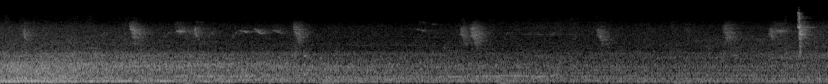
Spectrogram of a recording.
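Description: Scattered short, high-pitched chirps from small animals over a steady low hum, with one sharp click near the end.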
